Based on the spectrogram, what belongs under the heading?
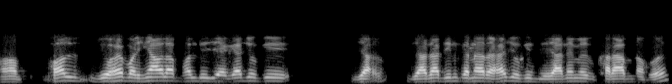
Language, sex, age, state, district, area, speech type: Hindi, male, 60+, Uttar Pradesh, Chandauli, rural, conversation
